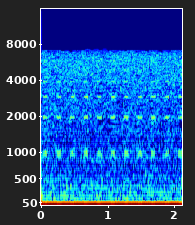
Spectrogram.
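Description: Steady hiss of recording background noise, with faint, steady high-pitched electronic tones running through it.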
